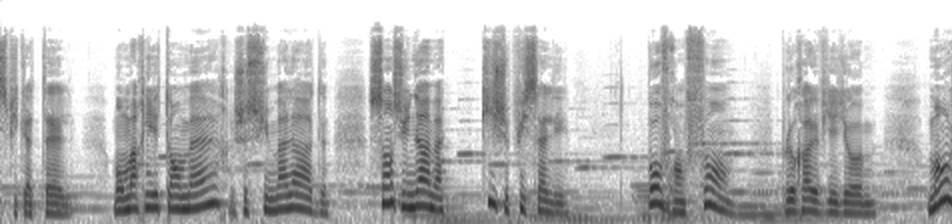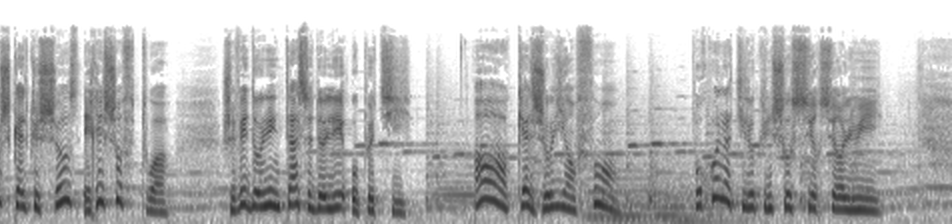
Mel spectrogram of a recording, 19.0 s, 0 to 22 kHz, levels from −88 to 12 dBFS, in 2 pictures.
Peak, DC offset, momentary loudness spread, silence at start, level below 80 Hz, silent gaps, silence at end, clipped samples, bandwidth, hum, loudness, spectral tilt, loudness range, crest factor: 0 dBFS; under 0.1%; 15 LU; 0 s; -42 dBFS; none; 0 s; under 0.1%; 14.5 kHz; none; -15 LUFS; -4.5 dB/octave; 3 LU; 16 dB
